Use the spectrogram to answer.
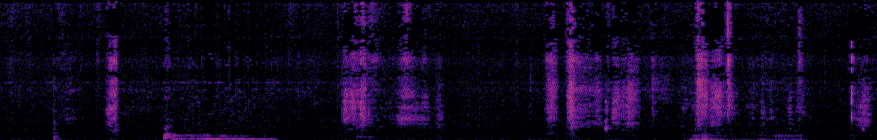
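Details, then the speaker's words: Dog sleeping under a desk snores with two low, rumbling breaths over soft clicks and handling noise in a small room; snoring. "You hear that? That's the dog snoring under the desk."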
